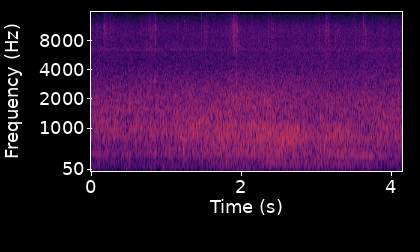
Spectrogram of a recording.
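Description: Steady rushing of a small stream or cascade of water, an even hiss without pitch.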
